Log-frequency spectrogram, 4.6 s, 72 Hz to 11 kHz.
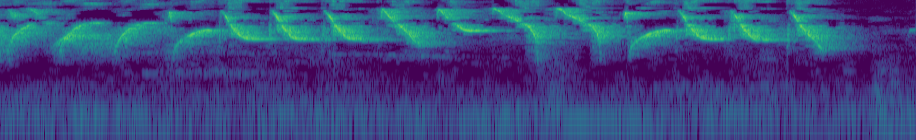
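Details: F1SF canary in full, long-running song, delivering a fast series of rising and falling whistled syllables, roughly four per second, with bright upsweeping notes, ending in a brief quiet moment; nothing else clearly audible.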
